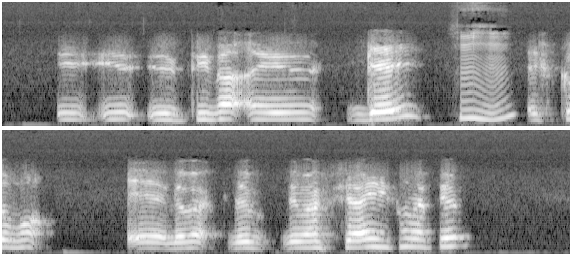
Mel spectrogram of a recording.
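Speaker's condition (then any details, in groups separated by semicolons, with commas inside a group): Cerebral palsy; nervous system damage, mainly physical effects, no intellectual disability, 57% registered disability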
